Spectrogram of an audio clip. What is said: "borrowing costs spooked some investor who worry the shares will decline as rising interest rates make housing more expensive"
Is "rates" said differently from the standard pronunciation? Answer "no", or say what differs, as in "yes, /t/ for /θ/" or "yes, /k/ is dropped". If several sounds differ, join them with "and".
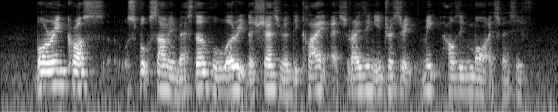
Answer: yes, /s/ is dropped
